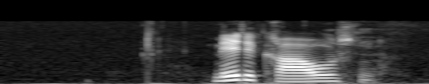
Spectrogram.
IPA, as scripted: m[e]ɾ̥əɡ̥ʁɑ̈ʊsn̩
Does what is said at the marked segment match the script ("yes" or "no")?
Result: yes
